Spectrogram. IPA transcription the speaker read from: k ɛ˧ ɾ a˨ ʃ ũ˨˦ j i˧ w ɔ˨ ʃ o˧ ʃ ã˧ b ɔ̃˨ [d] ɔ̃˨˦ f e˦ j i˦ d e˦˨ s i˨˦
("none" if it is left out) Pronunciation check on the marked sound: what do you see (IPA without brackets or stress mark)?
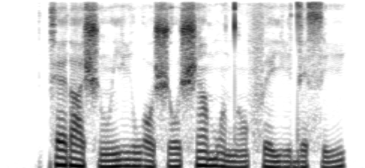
d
